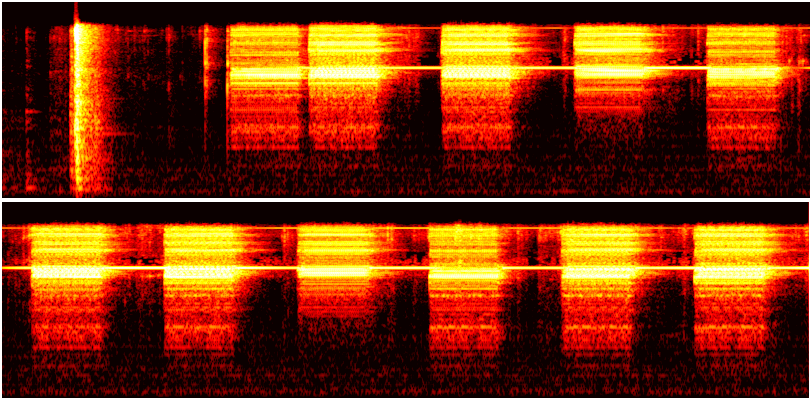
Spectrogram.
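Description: After a sharp clunk, a piercing horn pulses steadily about once a second: the alarm is sounding, triggered by the pulled station.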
